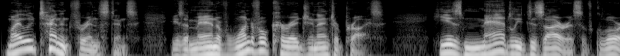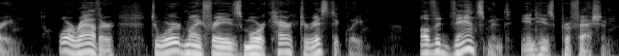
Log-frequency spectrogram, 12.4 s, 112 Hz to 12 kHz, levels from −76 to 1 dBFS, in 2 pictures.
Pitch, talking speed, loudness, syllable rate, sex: 110 Hz, 150 wpm, -17 LUFS, 5.7 syllables/s, male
